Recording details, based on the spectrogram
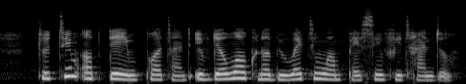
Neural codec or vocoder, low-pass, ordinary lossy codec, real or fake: none; 14.4 kHz; AAC, 96 kbps; real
